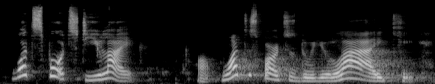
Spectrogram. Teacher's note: Esse like está caindo a entonação.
